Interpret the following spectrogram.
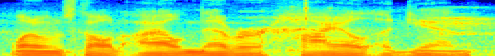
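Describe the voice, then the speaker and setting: A man's voice: sits low, background noise. A man casually commenting while playing a video game, rambling and joking as he reads the screen text aloud. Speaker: gaming video host. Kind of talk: casual let's play commentary. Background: loud game music.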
